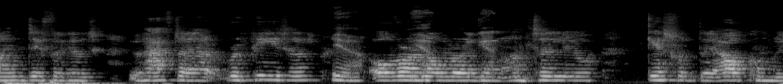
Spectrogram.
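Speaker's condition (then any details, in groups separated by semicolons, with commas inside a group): Traumatic brain injury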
